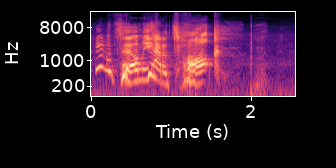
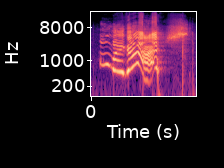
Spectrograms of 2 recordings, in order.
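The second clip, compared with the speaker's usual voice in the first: exasperated; 14 semitones higher than usual. Acted. Exasperated disbelief.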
